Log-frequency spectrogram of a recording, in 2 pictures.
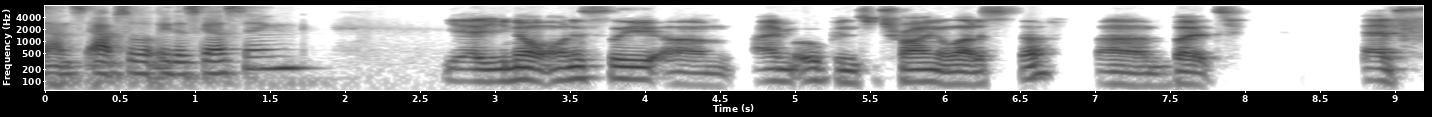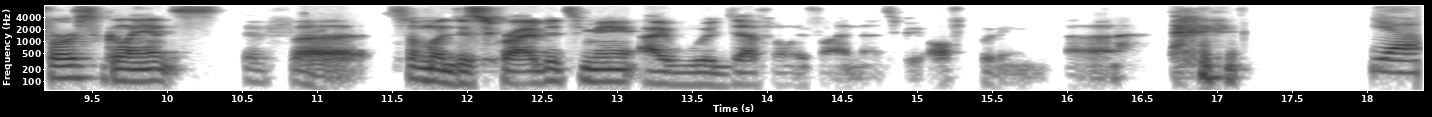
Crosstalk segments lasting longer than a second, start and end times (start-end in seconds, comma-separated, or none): none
